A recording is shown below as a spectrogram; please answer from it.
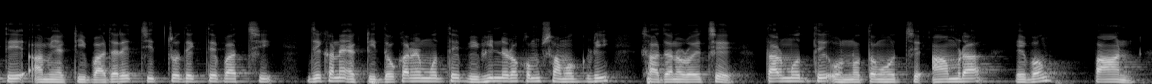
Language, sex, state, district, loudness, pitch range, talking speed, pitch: Bengali, male, West Bengal, Jalpaiguri, -17 LUFS, 115-145 Hz, 125 wpm, 135 Hz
